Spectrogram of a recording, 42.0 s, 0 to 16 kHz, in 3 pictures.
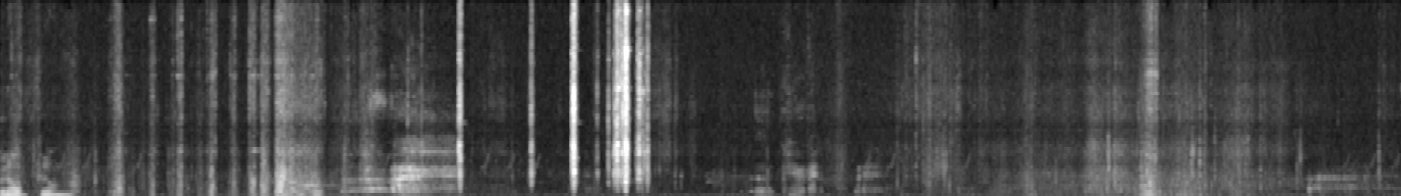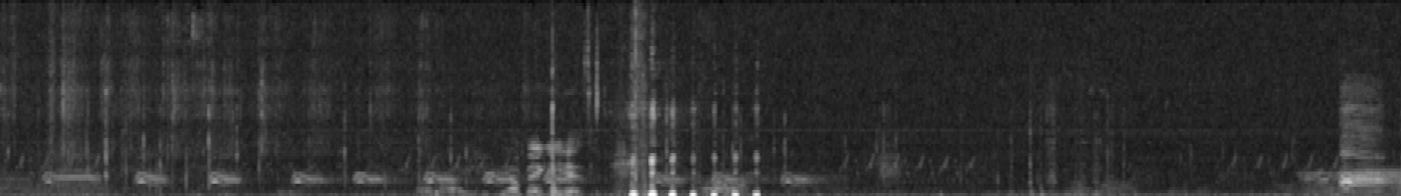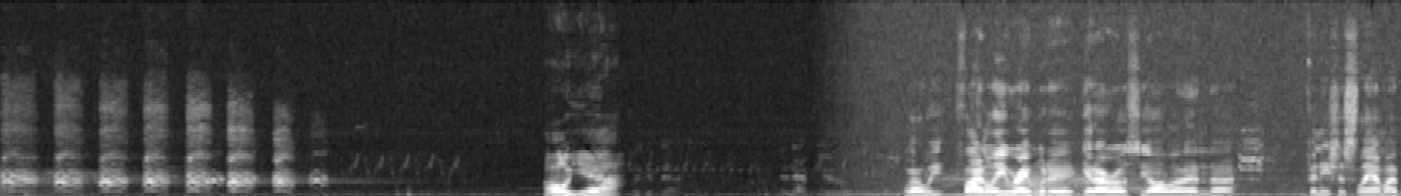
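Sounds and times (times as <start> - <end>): bird calling: 6.9 - 10.4, 12.2 - 24.0, 26.3 - 33.5, 34.2 - 42.0
fabric rustling: 9.2 - 13.0
crow cawing: 13.0 - 19.7, 21.8 - 22.3, 27.4 - 31.4.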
